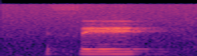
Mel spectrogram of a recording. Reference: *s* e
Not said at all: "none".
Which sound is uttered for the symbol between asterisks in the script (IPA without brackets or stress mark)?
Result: θ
